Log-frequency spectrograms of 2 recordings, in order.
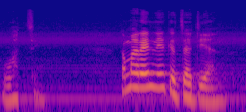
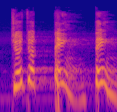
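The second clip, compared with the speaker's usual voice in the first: put-on loud little-kid parroting; punchy, repeated child-like exclamations; small child imitation; 6 semitones higher, 7 dB louder than usual. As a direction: mimic a toddler copying a scolding.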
